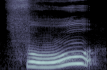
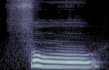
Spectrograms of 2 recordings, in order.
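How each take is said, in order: First: The syllable is said in Cantonese tone two. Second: The syllable is said in Cantonese tone six. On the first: "B is tone two" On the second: "A is tone six"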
